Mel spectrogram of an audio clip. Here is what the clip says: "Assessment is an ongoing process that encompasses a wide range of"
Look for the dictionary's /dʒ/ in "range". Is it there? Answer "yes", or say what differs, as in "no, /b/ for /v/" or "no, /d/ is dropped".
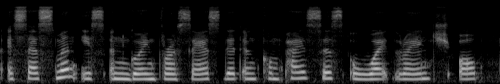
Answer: no, /tʃ/ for /dʒ/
